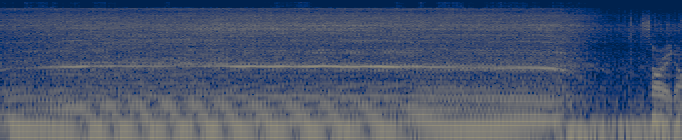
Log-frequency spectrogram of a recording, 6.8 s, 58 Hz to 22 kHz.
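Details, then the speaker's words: 2001 BMW R1150GS boxer twin with 35k miles, which the owner says has no issues: a deep, even throb held steady for several seconds, then dropping away, with no knocks or rattles. Normal engine running. "don't want to torture the engine here. Just want you to hear how that sounds like."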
